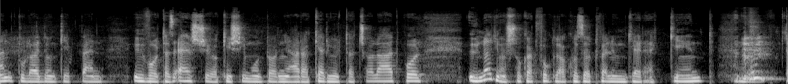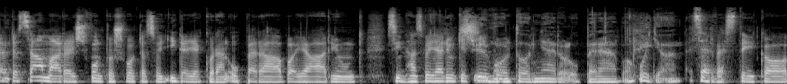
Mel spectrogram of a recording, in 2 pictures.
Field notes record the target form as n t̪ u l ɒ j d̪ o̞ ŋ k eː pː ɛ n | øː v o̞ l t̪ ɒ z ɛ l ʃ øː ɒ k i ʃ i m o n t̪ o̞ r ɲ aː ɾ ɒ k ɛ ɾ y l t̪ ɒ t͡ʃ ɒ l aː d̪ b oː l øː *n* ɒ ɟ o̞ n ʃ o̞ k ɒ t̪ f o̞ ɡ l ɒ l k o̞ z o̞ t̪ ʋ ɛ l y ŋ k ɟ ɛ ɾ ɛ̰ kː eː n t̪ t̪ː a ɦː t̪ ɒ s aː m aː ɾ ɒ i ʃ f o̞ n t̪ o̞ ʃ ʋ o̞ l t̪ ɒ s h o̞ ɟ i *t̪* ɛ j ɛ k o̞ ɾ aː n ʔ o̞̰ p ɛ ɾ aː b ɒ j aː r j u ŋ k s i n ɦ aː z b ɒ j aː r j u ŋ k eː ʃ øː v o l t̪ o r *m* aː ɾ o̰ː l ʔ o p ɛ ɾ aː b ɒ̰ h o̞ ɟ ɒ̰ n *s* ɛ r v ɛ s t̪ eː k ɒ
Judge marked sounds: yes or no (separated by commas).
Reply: yes, no, no, yes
